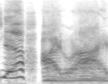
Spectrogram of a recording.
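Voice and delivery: slow, loud drawn-out words; hammed-up villain reveal; gloating villain. Villain's punchline before the throw.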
